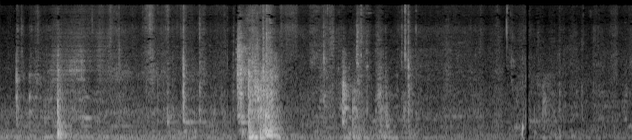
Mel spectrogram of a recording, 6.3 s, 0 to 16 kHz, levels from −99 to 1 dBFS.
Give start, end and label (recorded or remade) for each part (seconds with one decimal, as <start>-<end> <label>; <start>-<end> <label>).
0.0-0.5 recorded; 0.5-1.1 remade; 1.1-6.3 recorded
